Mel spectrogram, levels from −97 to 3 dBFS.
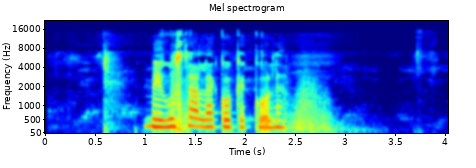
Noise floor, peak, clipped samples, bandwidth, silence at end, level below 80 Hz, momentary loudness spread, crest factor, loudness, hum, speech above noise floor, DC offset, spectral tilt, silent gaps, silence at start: -68 dBFS; -2 dBFS; under 0.1%; 15 kHz; 1.15 s; -60 dBFS; 24 LU; 18 dB; -17 LUFS; none; 51 dB; under 0.1%; -4 dB/octave; none; 0.6 s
